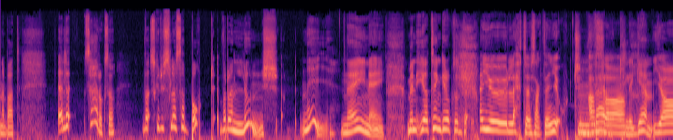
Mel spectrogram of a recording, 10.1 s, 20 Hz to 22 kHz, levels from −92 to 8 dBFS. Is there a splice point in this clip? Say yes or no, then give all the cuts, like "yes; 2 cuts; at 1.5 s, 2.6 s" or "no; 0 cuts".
yes; 2 cuts; at 2.3 s, 7.2 s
